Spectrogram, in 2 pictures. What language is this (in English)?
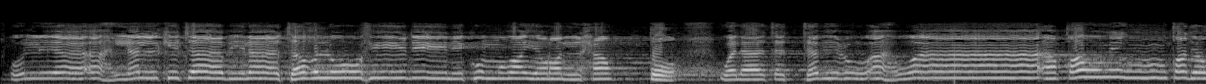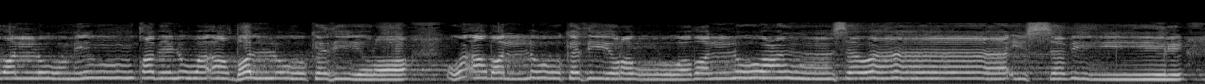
Arabic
